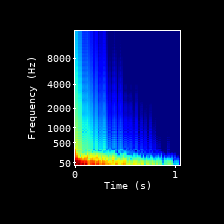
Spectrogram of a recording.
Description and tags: See description of Thud_3_Dry -- this is it with a short reverb mixed in at relatively high volume.
A thud is an impulsive but very short low frequency sweep downward, so short that you cannot discern the sweep itself. I have several thuds in this pack, each sounding rather different and having a different duration and other characteristics. They come in a mono dry variation (very short), and in a variation with stereo reverb added. Each is completely synthetic for purity, created in Cool Edit Pro. These can be useful for sound sweetening in film, etc., or as the basis for a new kick-drum sample (no beater-noise).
